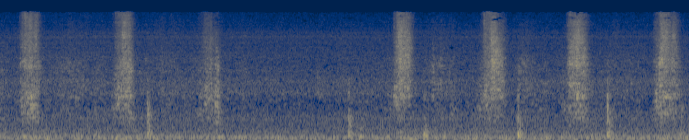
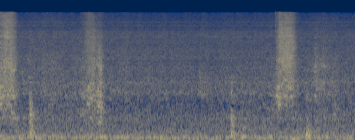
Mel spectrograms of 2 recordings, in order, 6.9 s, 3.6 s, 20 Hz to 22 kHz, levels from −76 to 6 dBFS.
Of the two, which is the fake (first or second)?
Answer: second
